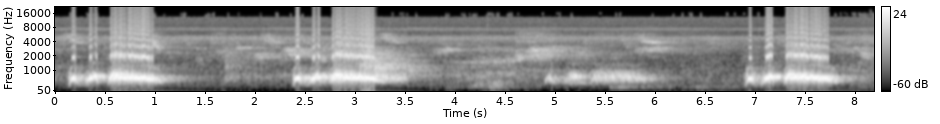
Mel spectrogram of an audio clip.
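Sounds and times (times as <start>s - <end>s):
spotted dove cooing: 0.0s - 1.3s, 2.4s - 6.2s, 6.9s - 8.1s.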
